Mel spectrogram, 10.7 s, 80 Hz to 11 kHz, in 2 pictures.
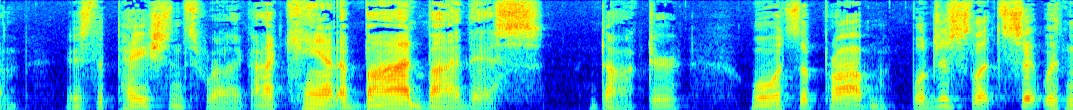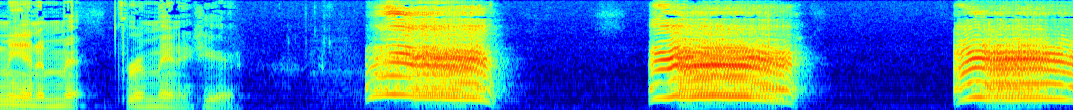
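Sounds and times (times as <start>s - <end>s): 
speech: 0.4s - 6.6s
voice imitating a muffled baboon scream: 7.2s - 8.0s, 8.6s - 9.5s, 10.1s - 10.7s.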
